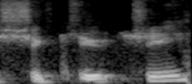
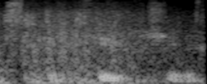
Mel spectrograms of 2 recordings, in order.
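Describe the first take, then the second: First: The name is said in its standard form. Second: The name is said in an altered form.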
